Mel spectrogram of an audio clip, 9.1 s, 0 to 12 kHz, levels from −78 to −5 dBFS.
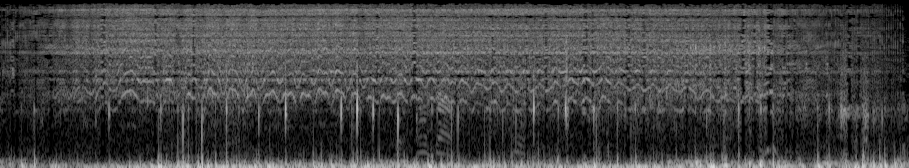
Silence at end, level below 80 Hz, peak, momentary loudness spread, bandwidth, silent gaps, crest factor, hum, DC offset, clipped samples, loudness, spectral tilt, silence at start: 0 s; -32 dBFS; -8 dBFS; 7 LU; 11.5 kHz; none; 22 dB; none; under 0.1%; under 0.1%; -28 LUFS; -0.5 dB/octave; 0 s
